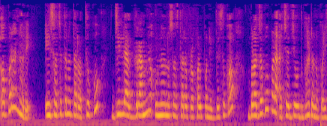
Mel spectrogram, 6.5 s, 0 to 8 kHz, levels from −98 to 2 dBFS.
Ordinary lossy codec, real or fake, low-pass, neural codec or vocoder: AAC, 32 kbps; real; 7.2 kHz; none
